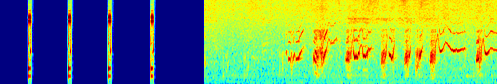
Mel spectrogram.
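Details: Pet guinea pig Moru-chan, a year and a half old, kept in an apartment and said to squeak kyun-kyun and honyo-honyo, going pui-pui when angry. Four sharp clicks open, then a run of short squeaky rising and falling chirps.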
